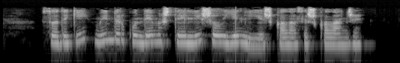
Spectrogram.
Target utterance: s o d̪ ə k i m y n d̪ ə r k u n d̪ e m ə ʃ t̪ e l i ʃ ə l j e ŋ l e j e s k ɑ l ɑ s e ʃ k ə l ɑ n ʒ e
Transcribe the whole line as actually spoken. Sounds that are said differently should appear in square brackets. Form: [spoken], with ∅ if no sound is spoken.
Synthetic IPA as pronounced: s o d̪ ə k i m y n d̪ ə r k u n d̪ e m ə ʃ t̪ e l i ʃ ə l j e ŋ l [i] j e [ʃ] k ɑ l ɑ s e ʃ k [ɑ] l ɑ n ʒ e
